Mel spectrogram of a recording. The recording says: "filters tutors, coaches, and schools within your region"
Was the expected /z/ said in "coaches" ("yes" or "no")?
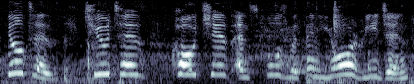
yes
